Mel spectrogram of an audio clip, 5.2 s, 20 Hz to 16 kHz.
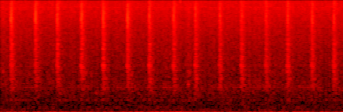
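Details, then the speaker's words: Hotpoint NSWM 1043C 10kg inverter-motor washing machine in spin: sharp, evenly spaced ticks nearly three a second over a low hum. Suspected cause is a spring inside that has moved and is ticking against the side. "that ticking would annoy me I have a feeling it's just spring on the side needs a bit of cushioning or has moved aside or something like that ticking against the side of the machine internally"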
